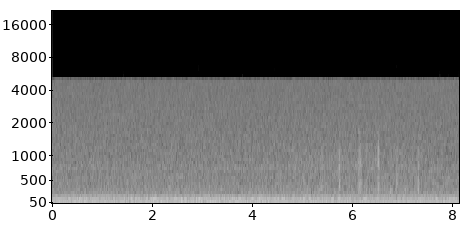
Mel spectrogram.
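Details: Steady low rumbling noise with a broadband hiss and a few faint ticks near the end, with no clear owl call.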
